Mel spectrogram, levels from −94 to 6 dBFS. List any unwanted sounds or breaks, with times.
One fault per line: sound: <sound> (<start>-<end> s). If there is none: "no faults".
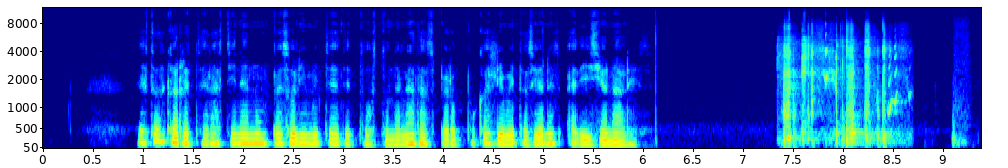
sound: squeak (7.3-8.7 s)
